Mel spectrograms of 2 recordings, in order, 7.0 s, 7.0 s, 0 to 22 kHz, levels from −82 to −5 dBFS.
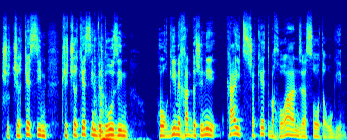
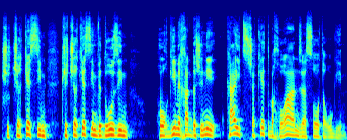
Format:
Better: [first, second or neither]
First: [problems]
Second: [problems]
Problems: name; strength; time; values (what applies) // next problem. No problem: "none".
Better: second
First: door banging; noticeable; at 2 s; peak 5 dB below the speech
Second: none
